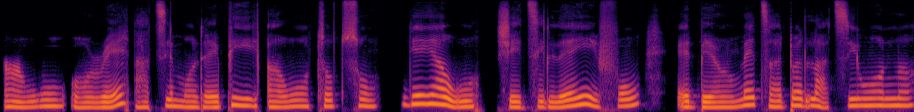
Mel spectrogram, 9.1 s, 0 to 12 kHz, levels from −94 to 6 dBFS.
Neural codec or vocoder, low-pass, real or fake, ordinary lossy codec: codec, 24 kHz, 0.9 kbps, WavTokenizer, small release; none; fake; none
